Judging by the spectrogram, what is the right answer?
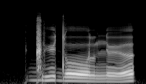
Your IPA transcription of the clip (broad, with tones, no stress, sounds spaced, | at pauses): ɡ͡ǁ y˦ d oː˧˩ l n ø˨˩˦ ə̯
